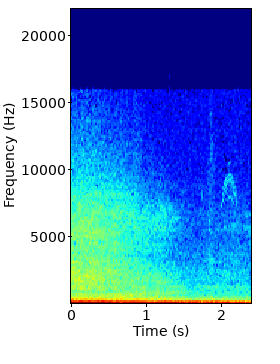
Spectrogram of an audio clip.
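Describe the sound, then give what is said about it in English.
A heavy truck rumbles past, its deep, loud engine drone filling the low end before gradually fading as it moves away. No one speaks. “And a fucking truck's a one upper.”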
